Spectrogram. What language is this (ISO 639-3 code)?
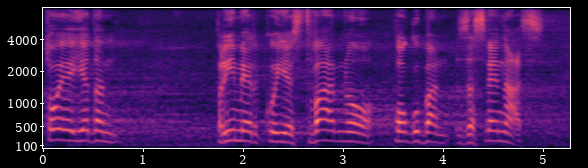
srp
